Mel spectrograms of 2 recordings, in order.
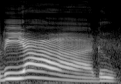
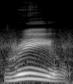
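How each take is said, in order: First: It is said as three separate syllables. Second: It is said as a single syllable.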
